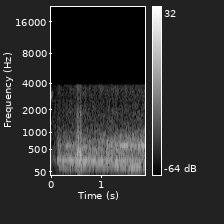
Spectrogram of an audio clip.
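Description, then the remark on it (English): A garbage truck comes around the block with a steady low mechanical drone and a faint whining hum, a muffled thump near the start, heard alone through a narrow, phone-like connection. “Trash truck coming around the block.”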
